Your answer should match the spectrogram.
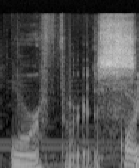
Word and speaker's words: Orthrus: It's spelled O-T-H-R-Y-S, so I think... – Orthrus.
